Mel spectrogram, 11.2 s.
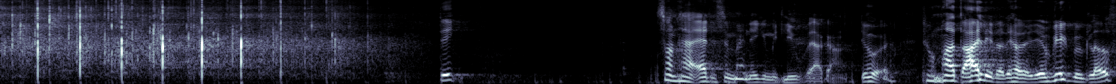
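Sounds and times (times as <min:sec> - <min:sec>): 
audience applause: 0:00.0 - 0:04.2
speech: 0:04.4 - 0:04.7, 0:06.6 - 0:11.1.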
